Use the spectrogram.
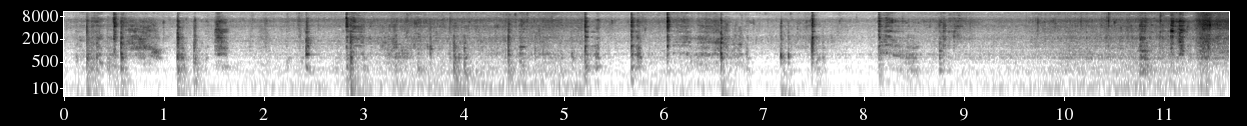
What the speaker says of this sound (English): Mix it all in. Let's cook it on a high heat.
